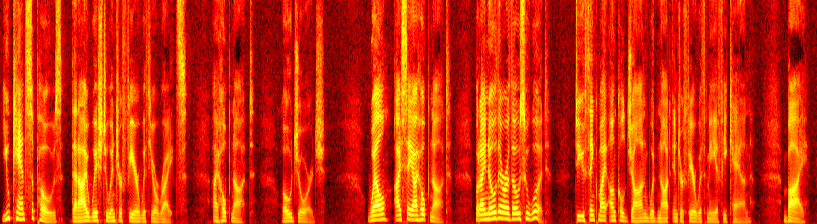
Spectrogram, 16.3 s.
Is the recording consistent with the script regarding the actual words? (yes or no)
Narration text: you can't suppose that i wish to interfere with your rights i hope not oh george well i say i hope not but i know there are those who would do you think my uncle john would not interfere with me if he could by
no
